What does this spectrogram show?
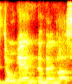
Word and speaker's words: Dogan: Yeah, it's Dogen.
